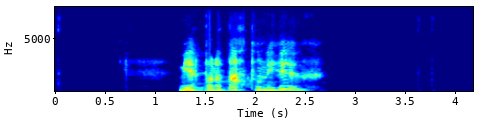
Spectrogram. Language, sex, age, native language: Icelandic, female, 50-59, Icelandic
